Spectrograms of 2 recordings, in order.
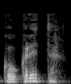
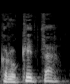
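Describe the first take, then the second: First: The word begins with the sounds co. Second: The word begins with the sounds cro. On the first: The speaker calls it wrong. "suelen decir cocreta" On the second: The speaker calls it right. "que es la croqueta"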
